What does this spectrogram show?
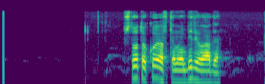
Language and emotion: Russian, neutral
